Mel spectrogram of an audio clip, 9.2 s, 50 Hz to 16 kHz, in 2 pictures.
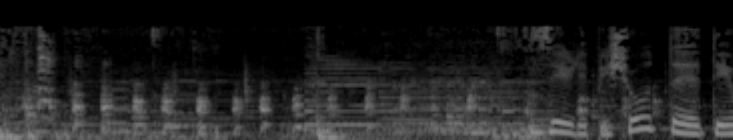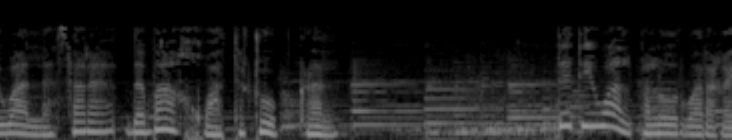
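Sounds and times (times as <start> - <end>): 
hen clucking: 0.0 - 4.9
speech: 3.4 - 6.8, 8.1 - 9.1.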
